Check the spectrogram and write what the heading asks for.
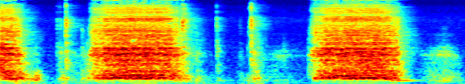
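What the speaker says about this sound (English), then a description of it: "That's the sound of the Millennium Falcon." A Kenner Millennium Falcon toy gives a scratchy, squeaky mechanical whir in two longer bursts, with shorter clicks and rasps between them, close and fairly quiet.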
